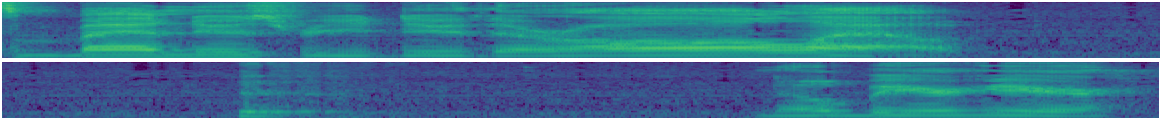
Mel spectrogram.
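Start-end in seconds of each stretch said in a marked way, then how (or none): none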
